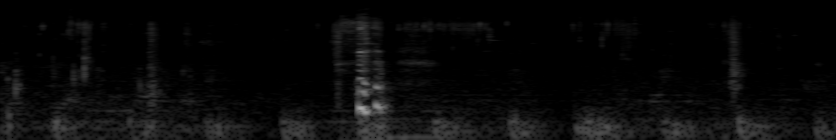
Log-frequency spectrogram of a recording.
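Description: Close rustling and light clicks of handling noise on the phone's microphone, with one short, loud sound a little under halfway through.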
